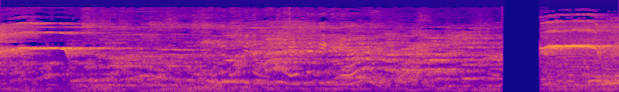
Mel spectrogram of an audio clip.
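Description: Indistinct voices and children's chatter in a large indoor hall, broken by a short gap of total silence about five seconds in.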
